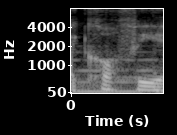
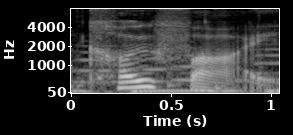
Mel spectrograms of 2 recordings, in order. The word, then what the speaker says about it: Ko-fi: box along with my coffee account which by the way I think I've been mispronouncing this whole time I think it's supposed to be Kofi like Loi but anyway um if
